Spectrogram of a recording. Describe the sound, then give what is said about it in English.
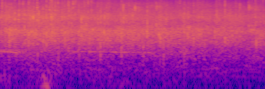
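An audience claps steadily to welcome a guest at a morning gathering, a dense, even patter of applause that fades slightly toward the end. “Y'all welcome my friend Grosdon. Give him a hand.”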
